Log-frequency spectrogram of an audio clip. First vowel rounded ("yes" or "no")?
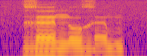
no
